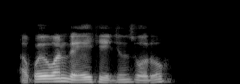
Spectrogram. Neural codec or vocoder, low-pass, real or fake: codec, 16 kHz, 1 kbps, FunCodec, trained on LibriTTS, 50 frames a second; 7.2 kHz; fake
